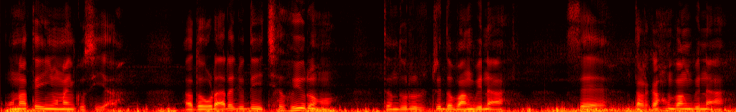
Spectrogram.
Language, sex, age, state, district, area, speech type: Santali, male, 30-45, West Bengal, Paschim Bardhaman, rural, spontaneous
